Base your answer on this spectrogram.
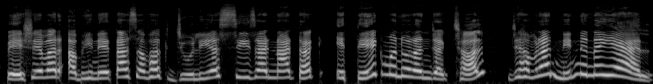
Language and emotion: Maithili, happy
